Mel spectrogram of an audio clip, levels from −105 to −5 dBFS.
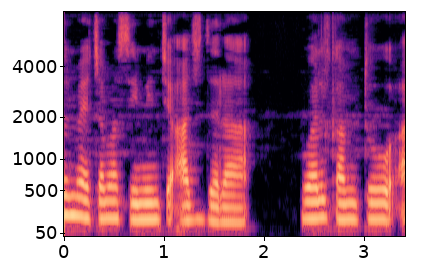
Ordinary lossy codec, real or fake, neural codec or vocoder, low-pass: none; real; none; none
